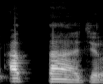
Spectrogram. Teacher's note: bukan alta, tapi at-tajiru yang benar. Karena ini masuknya alif lam syamsiyah.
